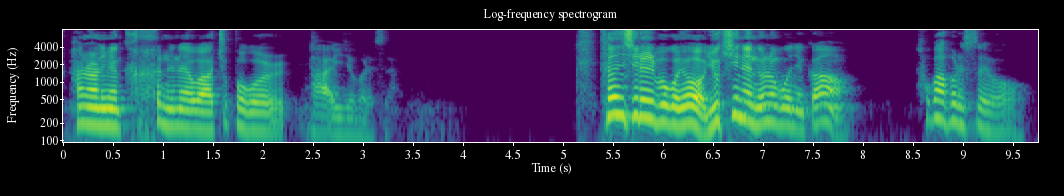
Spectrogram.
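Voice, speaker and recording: A pastor preaching a sermon, emphatic and repetitive, asking the congregation rhetorical questions and dropping from loud declarations to hushed asides. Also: mid-range voice. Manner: emphatic, repeats key phrases, asks the congregation rhetorical questions. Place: church sanctuary.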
